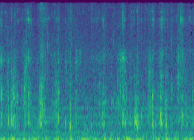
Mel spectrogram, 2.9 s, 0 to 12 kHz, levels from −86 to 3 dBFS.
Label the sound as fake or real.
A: real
